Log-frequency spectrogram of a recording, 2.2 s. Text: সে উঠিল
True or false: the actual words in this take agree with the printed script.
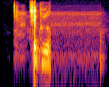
true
